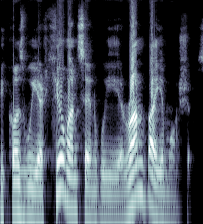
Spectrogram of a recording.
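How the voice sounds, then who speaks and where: Intonation is lively. The pace is fairly slow. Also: man. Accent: non-native. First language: not English. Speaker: trading educator. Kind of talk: live trading webinar. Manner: frequent filler hesitations.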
